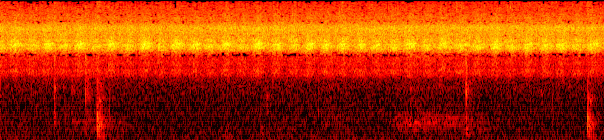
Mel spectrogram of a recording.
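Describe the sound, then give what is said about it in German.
Crickets chirp steadily on a Greek island, a continuous high, buzzing trill that holds evenly throughout. A few faint, brief clicks sound beneath it. “vielleicht hört ihr die Grillen im Hintergrund.”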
